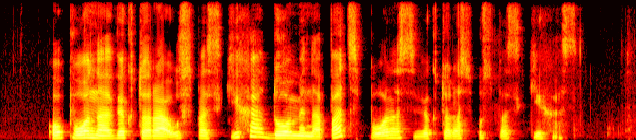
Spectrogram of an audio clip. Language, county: Lithuanian, Kaunas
